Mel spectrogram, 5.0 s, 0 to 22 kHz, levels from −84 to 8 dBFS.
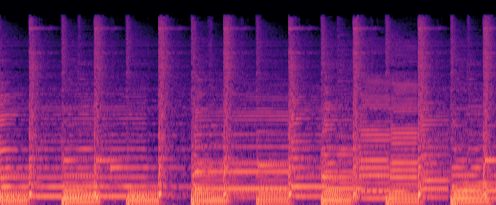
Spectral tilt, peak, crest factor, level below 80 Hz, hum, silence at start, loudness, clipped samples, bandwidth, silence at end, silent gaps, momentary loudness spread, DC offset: -6.5 dB/octave; 0 dBFS; 14 dB; -24 dBFS; none; 0 s; -16 LUFS; under 0.1%; 16.5 kHz; 0 s; none; 3 LU; under 0.1%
